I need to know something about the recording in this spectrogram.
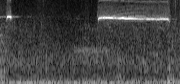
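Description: Gundog whistle: a short high pip right at the start, then one long, steady, shrill blast from a little past a second in, signalling a Labrador running back across the field.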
